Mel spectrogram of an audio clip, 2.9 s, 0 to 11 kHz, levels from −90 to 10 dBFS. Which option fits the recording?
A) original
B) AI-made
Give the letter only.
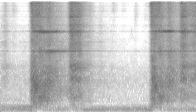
B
